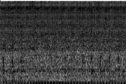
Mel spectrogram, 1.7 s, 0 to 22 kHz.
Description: 2006 jaguar xtype 3.0 v6 engine knocking tapping noise under acceleration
